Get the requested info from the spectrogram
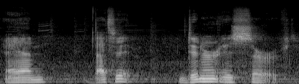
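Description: A man in his thirties casually walking through home meals in his kitchen, relaxed and matter-of-fact. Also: on the low side, slow pace, gravelly, faint music behind. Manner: relaxed and matter-of-fact, plain step-by-step talk. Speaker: strength coach cooking at home. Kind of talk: casual cooking walkthrough.

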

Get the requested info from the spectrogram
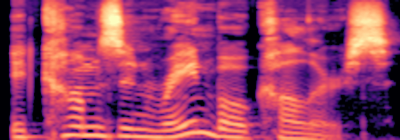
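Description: Slow-paced woman reading aloud to children. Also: lowish voice, lively intonation. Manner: measured, deliberate phrasing addressed to children. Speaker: children's author and narrator. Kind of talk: read-aloud of a rhyming children's nature book.

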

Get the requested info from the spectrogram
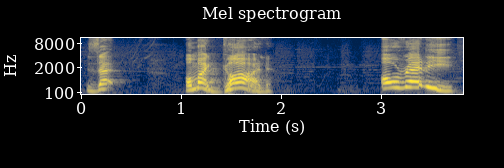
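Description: A young man narrating his video game hunts from a home gaming room, breaking into excited shouts and laughter at lucky finds. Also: very high-pitched, takes it slowly, soft background music. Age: young adult. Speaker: gaming YouTuber. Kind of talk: game commentary and recap narration.

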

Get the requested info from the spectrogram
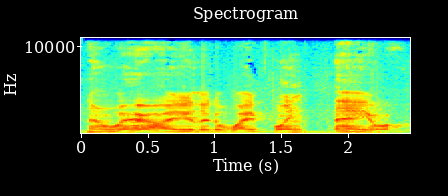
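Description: A young man with a medium-pitched voice streams a video game, chatting casually to himself. He is playful and mock-polite, with clear game music behind him. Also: normal speed, poor audio. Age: young adult. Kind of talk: casual gameplay commentary, talking to himself. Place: small room indoors at home.

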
